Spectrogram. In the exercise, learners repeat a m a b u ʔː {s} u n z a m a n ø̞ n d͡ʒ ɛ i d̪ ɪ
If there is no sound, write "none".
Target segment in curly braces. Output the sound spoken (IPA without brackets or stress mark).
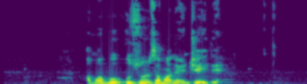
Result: z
